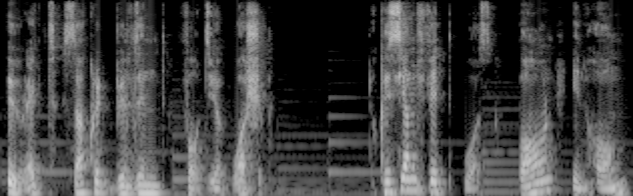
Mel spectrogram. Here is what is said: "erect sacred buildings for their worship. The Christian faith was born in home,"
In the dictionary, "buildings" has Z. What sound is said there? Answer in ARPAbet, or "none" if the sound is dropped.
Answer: none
